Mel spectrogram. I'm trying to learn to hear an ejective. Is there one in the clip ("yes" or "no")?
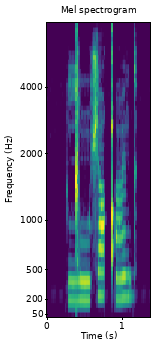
yes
